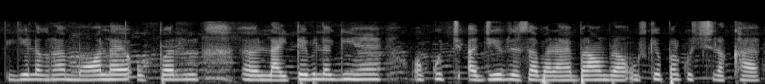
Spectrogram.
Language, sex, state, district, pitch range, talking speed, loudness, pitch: Hindi, male, Uttar Pradesh, Lucknow, 210-235 Hz, 180 wpm, -16 LUFS, 225 Hz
